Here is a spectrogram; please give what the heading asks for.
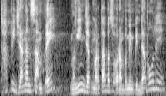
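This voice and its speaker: A man's voice: on the high side, sing-song, a little fast. A man preaching a sermon with blunt, emphatic advice. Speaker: Islamic preacher. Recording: long echo in a hall, faint noise.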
